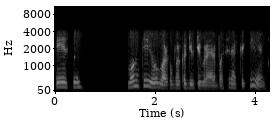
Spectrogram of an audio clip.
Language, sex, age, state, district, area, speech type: Nepali, male, 18-30, West Bengal, Darjeeling, rural, conversation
